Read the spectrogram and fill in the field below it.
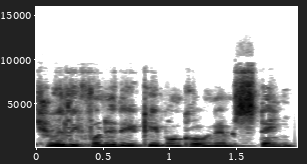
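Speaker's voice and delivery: soft, discreet, confiding stage half-whisper. Retelling what a team member discreetly said: imitating a half-whisper. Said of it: "she whispered to us".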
